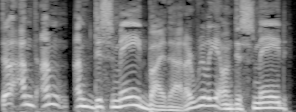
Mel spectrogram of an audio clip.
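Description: A man co-hosting a podcast, talking in casual, opinionated banter, loud and incredulous, laughing often. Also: a little high, huge pitch swings, normal speed, no echo, clean studio sound. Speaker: podcast co-host.

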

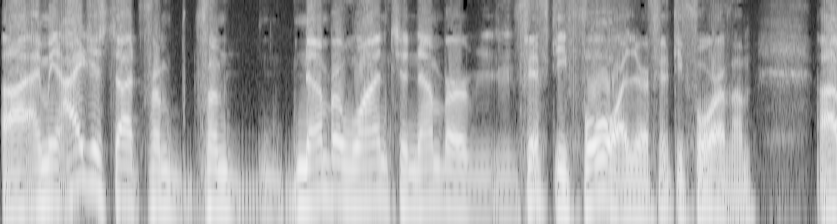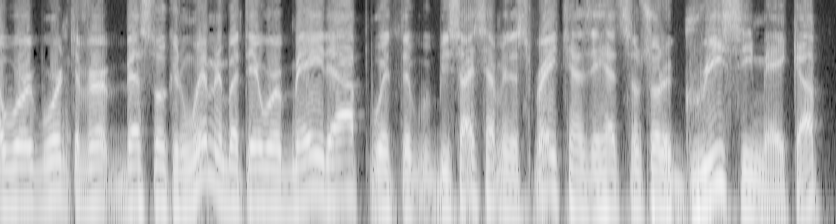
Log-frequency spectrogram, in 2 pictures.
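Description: A man with a cold, his voice gravelly and hoarse, pushing hard and almost shouting through casual opinionated chat as a podcast co-host. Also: mid-range voice, moderate pace, no echo. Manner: loud, pushing air, close to shouting.

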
